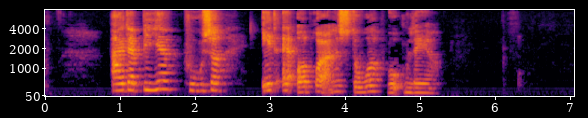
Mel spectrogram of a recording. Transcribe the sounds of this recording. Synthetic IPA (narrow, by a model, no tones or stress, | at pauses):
ʔɑ̈ɪd̥æb̥iæhuːsɐ | e̝d̥æʔɒ̽b̥ʁɶ̰ɐnəsd̥o̝ːɐʋɔ̽ːb̥n̩lɛːɐ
